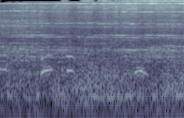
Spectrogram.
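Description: Loud, dense low rumbling from a motion-ride theatre's speaker system, with a few short exclamations or laughs from riders over it.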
